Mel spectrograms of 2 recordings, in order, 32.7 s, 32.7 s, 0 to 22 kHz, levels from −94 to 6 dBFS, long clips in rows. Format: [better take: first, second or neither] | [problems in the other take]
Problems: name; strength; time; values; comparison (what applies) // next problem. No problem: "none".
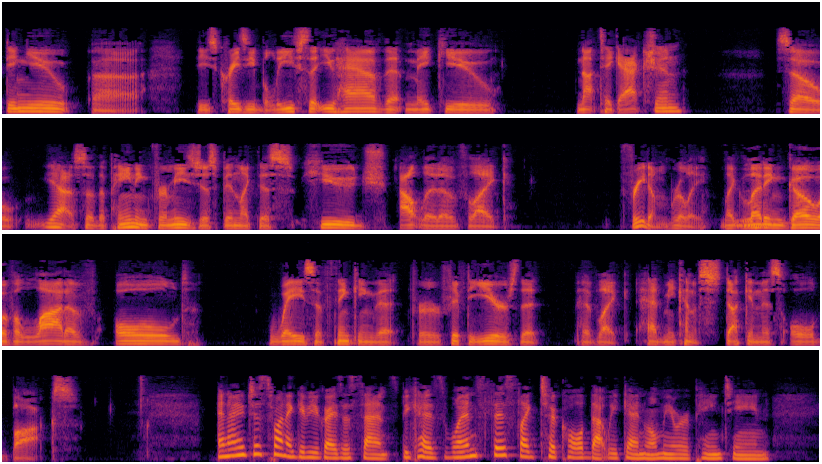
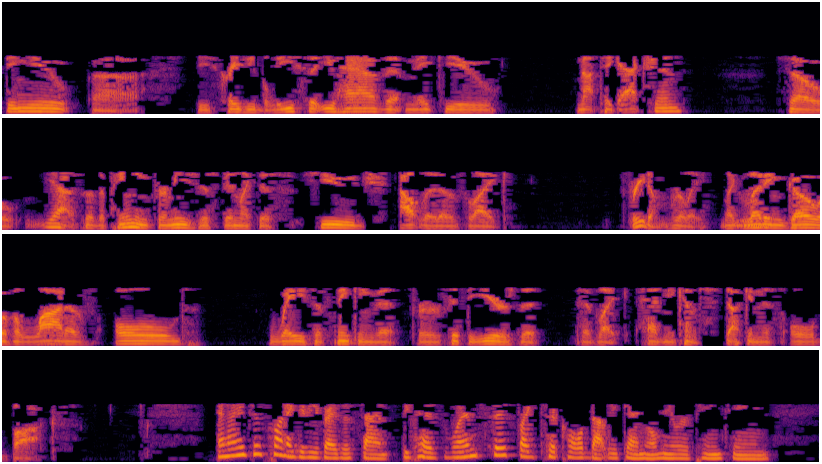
first | garbled, watery; badly; nothing above 3 kHz; slightly in the first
